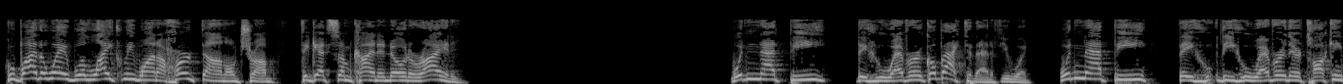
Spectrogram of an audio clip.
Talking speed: 165 wpm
